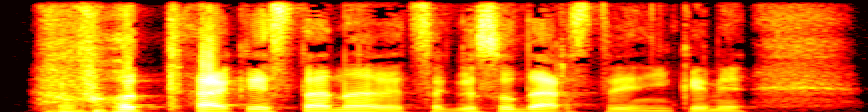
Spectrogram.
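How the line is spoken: Laughing. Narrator (Russian): засмеялся

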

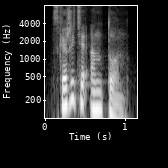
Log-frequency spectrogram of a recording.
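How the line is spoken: Quick, suddenly harsh question. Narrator (Russian): быстро спросил Александр Анатольевич внезапно жестким тоном

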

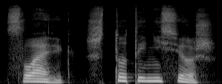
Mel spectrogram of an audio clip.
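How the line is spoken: Weary question. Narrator (Russian): устало спросил я

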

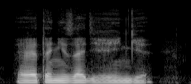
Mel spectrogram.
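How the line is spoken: Deep bass voice. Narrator (Russian): пробасил могучий полуогр

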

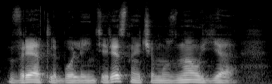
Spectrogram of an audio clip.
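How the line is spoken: Muttered gruffly. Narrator (Russian): буркнул Вар

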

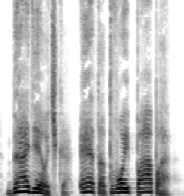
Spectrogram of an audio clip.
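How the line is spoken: Shout. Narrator (Russian): закричал он

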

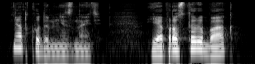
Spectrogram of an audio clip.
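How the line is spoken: Calm answer. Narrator (Russian): ответил человек спокойно

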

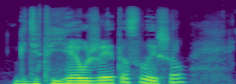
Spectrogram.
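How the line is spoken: Giggling. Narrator (Russian): хихикнув, Славик

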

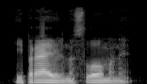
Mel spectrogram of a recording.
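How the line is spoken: Grumbling mutter. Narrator (Russian): буркнул Славик

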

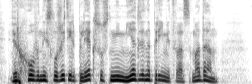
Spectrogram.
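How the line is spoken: Frightened. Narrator (Russian): сказала она испуганно

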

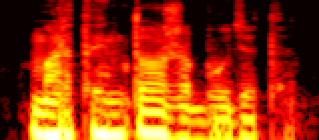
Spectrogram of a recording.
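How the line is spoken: Sad. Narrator (Russian): грустно сказала Марта

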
